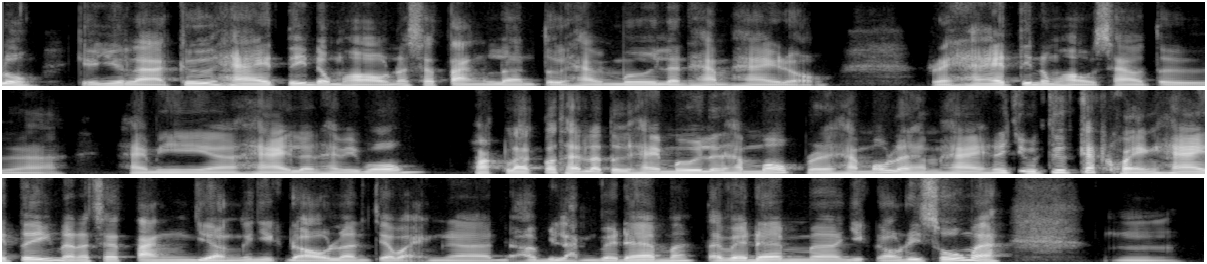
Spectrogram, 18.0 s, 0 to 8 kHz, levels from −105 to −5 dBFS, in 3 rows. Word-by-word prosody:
luôn, 155 -7 +4 0.2
kiểu 105 - -6
như 140 +2 -1
là, 100 -6 +2
cứ 145 +3 +2
2 135 -5 +3
tiếng 145 +7 0
đồng 105 - +1
hồ 95 -2 +2
nó 125 - -3
sẽ 125 -1 -3
tăng 115 0 +1
lên 110 0 -2
từ 100 -1 -3
20 110 +2 -1
lên 110 0 0
22 100 -2 -3
độ, 95 +1 -7 0.5
rồi 90 -1 -2
2 135 +8 +2
tiếng 170 +5 0
đồng 140 -7 -1
hồ 100 -2 -1
sau 110 +2 -2
từ, 90 -2 -7
à, 90 0 -10 0.3
22 110 0 -1
lên 110 -1 -1
24 120 - -1 0.3
hoặc 125 - +2
là 130 - +5
có 180 - +4
thể - - +3
là - - +3
từ 120 - -1
20 140 +2 +3
lên 140 0 +1
21 140 +7 +2
rồi 105 0 0
21 135 +10 0
lên 145 - +4
22. 135 0 0
Nói 170 - +1
chung 155 - 0
cứ 210 - +3
cách 210 +1 +3
khoảng 145 - +2
2 140 -2 +5
tiếng 155 +7 +2
là - - +1
nó 125 - -1
sẽ 140 - -1
tăng 125 -1 +1
dần 105 -3 +1
cái 130 - -4
nhiệt 125 -6 -5
độ 95 +1 +1
lên 115 +1 -1
cho - - -2
bạn, 105 0 -6
a, 105 0 -4
đỡ 115 +4 -8
bị 120 - -3
lạnh 100 +1 -6
về 110 -1 -1
đêm 135 +6 +2
á, 165 - -1
tại 105 - -2
về 110 0 +3
đêm, 145 +3 +2
a, 140 -1 -1
nhiệt 115 -5 -7
độ 100 -1 -2
đi 150 - +1
xuống 170 +8 +2
mà. 135 - +4 0.6
Ừm. 100 -2 -11
120 Hz, 255 wpm, -24 LUFS, 105-140 Hz, 0.6 s, là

